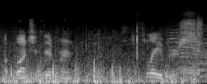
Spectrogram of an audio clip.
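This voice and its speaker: A young man speaking in a relaxed, matter-of-fact way with some dry humor, recorded outdoors on a fishing pier. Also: on the high side, normal speed, over loud music, rough recording. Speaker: vlogger's partner. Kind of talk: casual outdoor chat. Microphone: action camera.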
